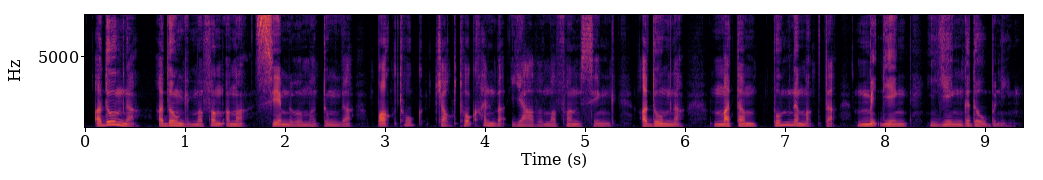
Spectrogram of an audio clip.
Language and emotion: Manipuri, neutral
